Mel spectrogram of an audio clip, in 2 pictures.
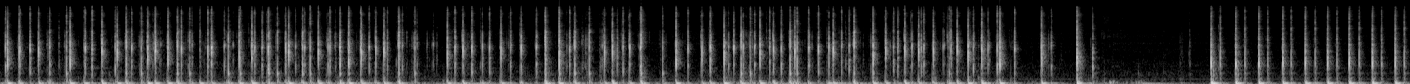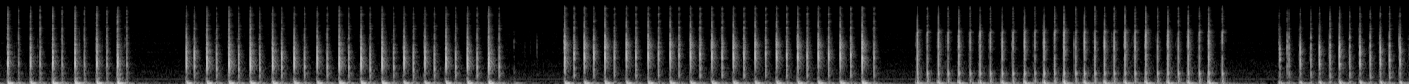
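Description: Fast typing on a GAS67 mechanical keyboard modded for a thocky, crunchy sound: lubed Gazzew U4T tactile switches under MG White SA-profile ABS keycaps, with an IXPE switch sheet and polyfill in the case. Rapid key strokes, broken by a few short pauses, the longest about ten seconds in.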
